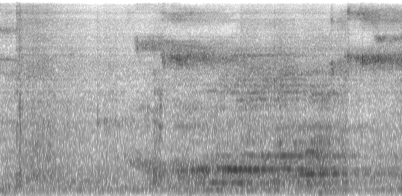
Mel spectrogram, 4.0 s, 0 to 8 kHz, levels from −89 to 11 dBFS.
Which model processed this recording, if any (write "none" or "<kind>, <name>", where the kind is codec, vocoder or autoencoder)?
codec, DAC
